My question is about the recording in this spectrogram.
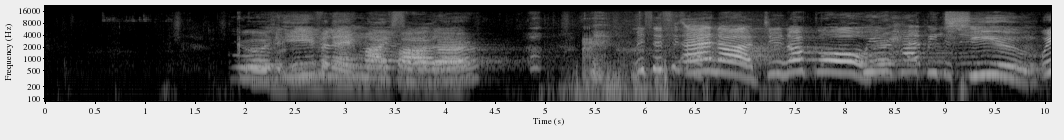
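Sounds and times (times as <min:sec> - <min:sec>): children speaking together: 0:04.9 - 0:10.0.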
